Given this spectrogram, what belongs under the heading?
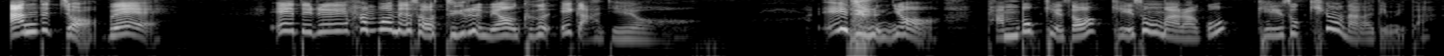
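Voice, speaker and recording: A woman counselor giving a parenting seminar at a church, animated and often quizzing her audience with questions. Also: high-pitched, measured pace. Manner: acts out parents and children in lively voices.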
